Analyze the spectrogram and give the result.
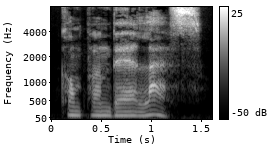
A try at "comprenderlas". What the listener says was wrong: yes, but don't hit the ending.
